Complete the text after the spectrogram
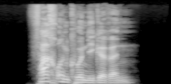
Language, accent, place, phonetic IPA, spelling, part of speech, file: German, Germany, Berlin, [ˈfaxʔʊnˌkʊndɪɡəʁən], fachunkundigeren, adjective, De-fachunkundigeren.ogg
- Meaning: inflection of fachunkundig: 1. strong genitive masculine/neuter singular comparative degree 2. weak/mixed genitive/dative all-gender singular comparative degree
